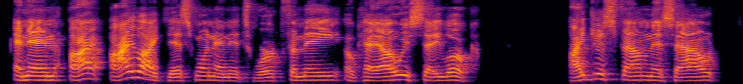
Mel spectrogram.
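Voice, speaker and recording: A man speaks against a quiet background. His pitch varies in an ordinary way. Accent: New York. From New York. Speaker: sales team trainer. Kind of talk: training session on a call. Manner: casual, halting with repeated words.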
